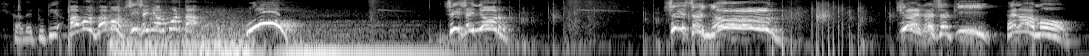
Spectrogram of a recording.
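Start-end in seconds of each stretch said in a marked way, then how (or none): 0.7-5.1 high, loud triumphant yells with laughter; victory shouts. Real, not acted. Celebrates killing the witch. 6.6-7.8 high, loud, slow stretched shout; triumphant drawn-out yell; long victory yell. Real, not acted. 8.9-10.8 high, loud, slow swaggering brag; cocky loud boast; boastful. Real, not acted. Boasting after the kill.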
